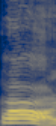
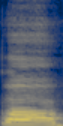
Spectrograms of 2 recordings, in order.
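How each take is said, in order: First: The syllable is said with a falling tone. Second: The syllable is said with a low tone. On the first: "เสียงโทปกติ" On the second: "เสียงเอก"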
